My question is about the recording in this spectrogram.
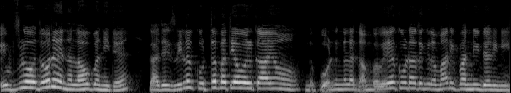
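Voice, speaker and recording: A man's voice: on the high side, takes it slowly, gravelly, phone-quality sound. A man voicing a heartbroken young man in a cartoon, pleading insistently with his ex-lover in a Madurai Tamil accent. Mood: bitter. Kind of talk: cartoon voice acting.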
